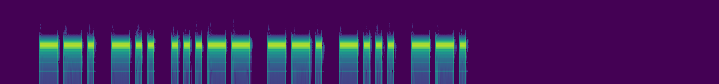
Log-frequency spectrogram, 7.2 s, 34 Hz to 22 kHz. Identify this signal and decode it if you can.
Morse code, heard as a keyed tone, about 20 wpm, 700 Hz. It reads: GD3GBG
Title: DXCC-100 Call Signs - 6 Characters - Repeated 3x - 20wpm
